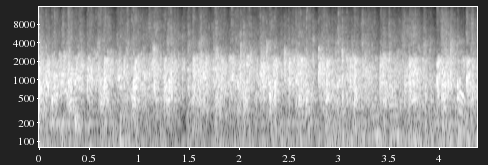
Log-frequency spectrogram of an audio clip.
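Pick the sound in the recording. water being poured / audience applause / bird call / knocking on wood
audience applause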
